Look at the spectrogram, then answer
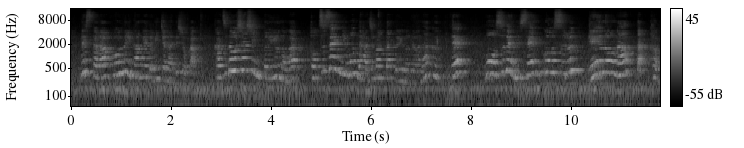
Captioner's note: speaking Japanes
